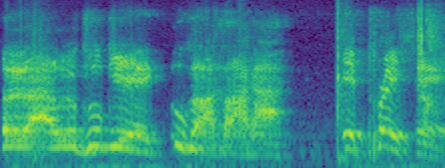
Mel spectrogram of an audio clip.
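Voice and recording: Fairly slow delivery in a put-on character voice. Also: man.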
